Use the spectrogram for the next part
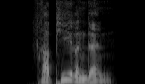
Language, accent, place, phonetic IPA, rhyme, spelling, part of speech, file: German, Germany, Berlin, [fʁaˈpiːʁəndn̩], -iːʁəndn̩, frappierenden, adjective, De-frappierenden.ogg
- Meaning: inflection of frappierend: 1. strong genitive masculine/neuter singular 2. weak/mixed genitive/dative all-gender singular 3. strong/weak/mixed accusative masculine singular 4. strong dative plural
